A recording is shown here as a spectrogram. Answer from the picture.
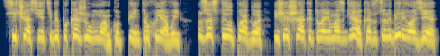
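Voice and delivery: put-on furious child's squeak, very high; angry cracking treble. Child gunner threatens the intruders, squealing in treble. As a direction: threaten wildly in a shrill treble. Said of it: "Голос сорвался на дискант".

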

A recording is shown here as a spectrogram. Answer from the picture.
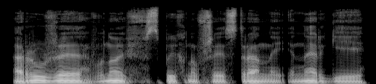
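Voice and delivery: usual speaking voice

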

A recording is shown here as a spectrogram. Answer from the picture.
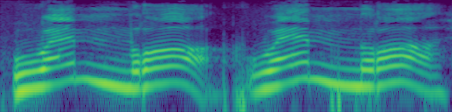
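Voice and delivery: وامرأ slow, with the hamza dropped in وم; slow recitation demo. Shown as a demonstration. Teacher shows the dropped hamza slowly. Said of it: "بقول وم".

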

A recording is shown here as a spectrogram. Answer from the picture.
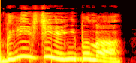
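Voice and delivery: very high, frantic protest; shrieked denial. A narrator's reading. Irka denies being there that evening, high-pitched cry. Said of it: "закричала Ирка".

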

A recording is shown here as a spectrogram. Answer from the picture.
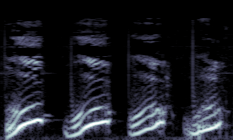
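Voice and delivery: high squeaky whoops; guinea pig voice. Pretend. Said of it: "Sound like a guinea pig".

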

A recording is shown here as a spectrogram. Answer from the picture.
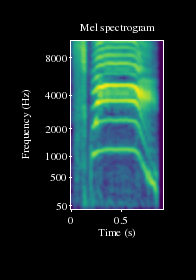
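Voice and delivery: very high, drawn-out squee; mighty mouse squeal. Acted. Narrator as a mouse leaps from the holder, mighty squeal. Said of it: "with a mighty".

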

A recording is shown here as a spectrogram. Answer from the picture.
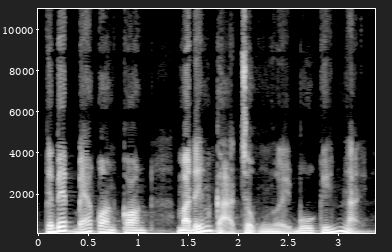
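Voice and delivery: ordinary delivery

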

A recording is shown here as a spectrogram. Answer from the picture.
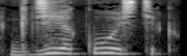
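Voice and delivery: высоко и очень медленно; тяни вопрос на крике; крик. A narrator's reading. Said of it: "продолжала кричать бабушка". (бабушка снова зовёт сына: высокий протяжный крик)

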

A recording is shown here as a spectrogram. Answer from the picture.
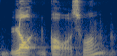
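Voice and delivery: plain reading voice

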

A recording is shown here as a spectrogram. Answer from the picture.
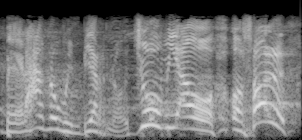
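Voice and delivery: slow, soaring high shout; preacher's rising cry; preaching peak. Acted. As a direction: stretch it out to a ringing climax. Preaching climax.

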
